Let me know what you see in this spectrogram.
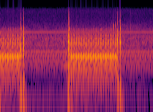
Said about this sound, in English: There was some MF and other crosstalk there that was unrelated to our phone call.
